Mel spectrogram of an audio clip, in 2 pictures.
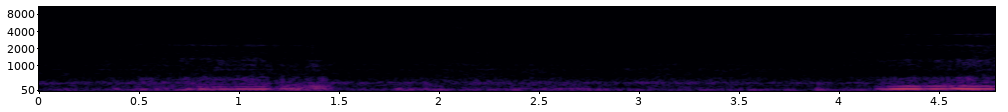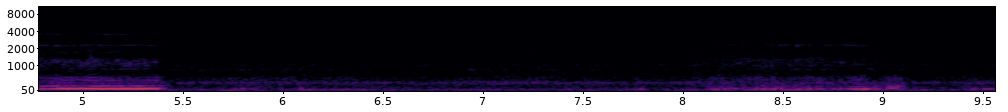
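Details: Ordinary sleep snoring: low rumbling snores with breaths in between, one louder and longer than the rest.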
